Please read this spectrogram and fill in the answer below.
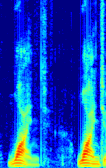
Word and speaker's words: wind: pass 이고요 동시에 자 윈드가 아니라 자 발음 확인했어요 자 여러번 들어 보셔니다 여러분들 자 한번 들으면 안 돼요 꼭 한번 더 들으세요 자가 아니라 wind 였어요 wind th the였습니다 자 길이 필드를 통해서 구불구불 나 있다였습니다 wind 알겠죠 바음 확인 더 하세요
